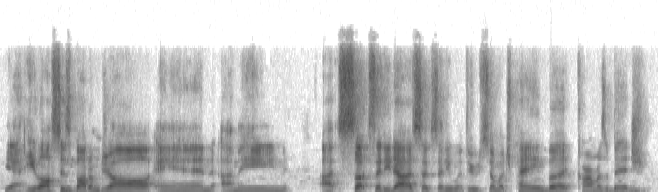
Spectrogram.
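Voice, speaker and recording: A young man with a low voice, co-hosting a casual movie podcast and talking bluntly with a rambling, joking manner. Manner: rambling, blunt, quick to joke. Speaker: podcast co-host.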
